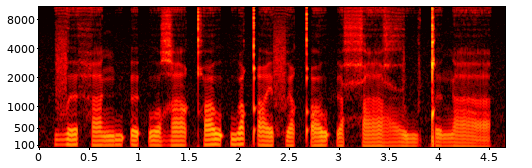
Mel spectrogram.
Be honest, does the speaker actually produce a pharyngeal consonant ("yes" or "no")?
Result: yes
